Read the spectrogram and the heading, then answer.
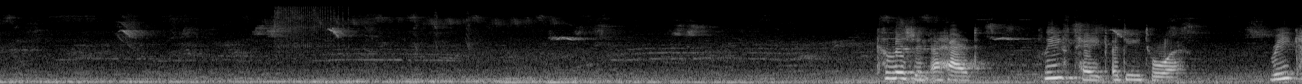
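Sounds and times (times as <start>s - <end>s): bird chirps: 2.5s - 6.1s.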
